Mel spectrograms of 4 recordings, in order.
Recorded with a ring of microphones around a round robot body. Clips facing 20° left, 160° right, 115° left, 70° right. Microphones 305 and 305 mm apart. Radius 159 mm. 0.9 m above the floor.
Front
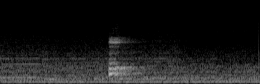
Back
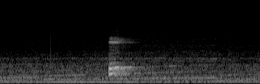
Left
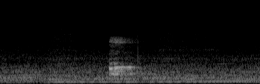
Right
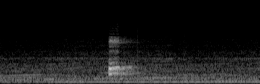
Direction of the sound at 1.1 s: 55° right.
